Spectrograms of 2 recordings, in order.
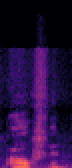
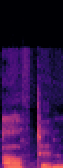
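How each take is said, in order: First: The T sound in the middle is silent. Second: The T sound in the middle is pronounced. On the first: This is how the speaker grew up saying it. "I grew up saying often. A silent T" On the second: This is how some other people say it. "Some people say often"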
